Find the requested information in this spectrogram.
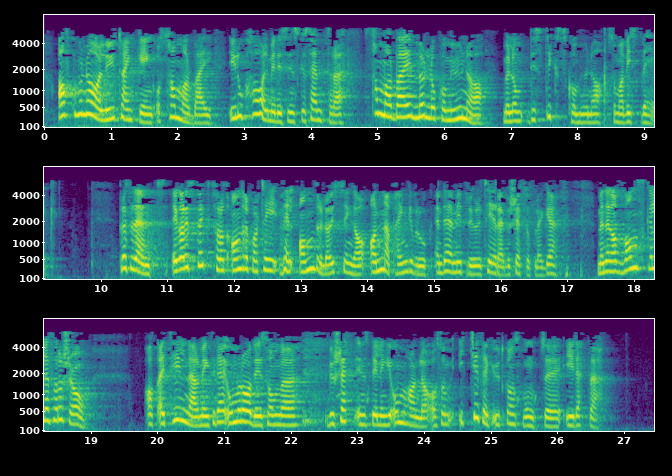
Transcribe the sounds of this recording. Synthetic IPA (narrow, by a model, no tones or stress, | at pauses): ʔɑʋkʰʊmʉnɑːlnyːt̪ʰɛŋkɪŋɡosɑmɑɾbæɪʔilʊkʰɑːlmɛd̪ɪsiːnskəsɛnt̪ɾə | sɑmːɑɾbæɪmɛlːɔkʰʊmʉːnɑmɛlːɔmd̪ɪst̪ɾɪkt̪skʰʊmʉːnɑsɔmhɑɾʋist̪ʋḛːɡ̥ | pʰɾɛsɪd̪ɛnt̪eːɡɑɾɛspɛkt̪fɔɾɑt̪ɑnd̪ɾəpʰɑʈʰiːʋɪlʔɑnd̪ɾəlœʏsɪŋɑɔʔɑnːɑpʰɛŋːəbɾʉːkʰɛnd̪ɛæɾmɪpʰɾɪʊɾɪt̪ʰeːɾəbʉdʂɛt̪ːʊplɛɡːə | mɛnɛɡæʋɑnskəlɪfɔɾɔʂoː | ʔɑ̰t̪æɪt̪ʰɪlnæɾmɪŋt̪ʰɪld̪æɪʔʊmɾoːd̪əsɔm | bʉʂɛt̪ːɪnst̪ɪlːɪŋɪʔɔmɦɑnd̪lɑʔɔsɔmɪçːət̪ʰɛkːʉːt̪ɡɑŋspʊŋkt̪ɪd̪ɛt̪ːə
